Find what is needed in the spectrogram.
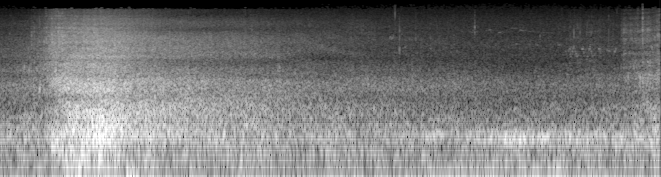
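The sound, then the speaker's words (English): Surf washes onto the beach at Combe Martin on a calm, nearly windless morning, with one fuller wave surging early and then a steady, soft hiss of water continuing alone to the end. “I'm on the beach at Combe Martin.”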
